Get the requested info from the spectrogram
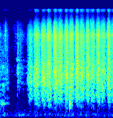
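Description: Wet, gritty concrete mix rattling and rasping in a plastic tuff-tile mould as the mould is vibrated to settle it. The rapid, even rattle of about ten pulses a second starts about half a second in.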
